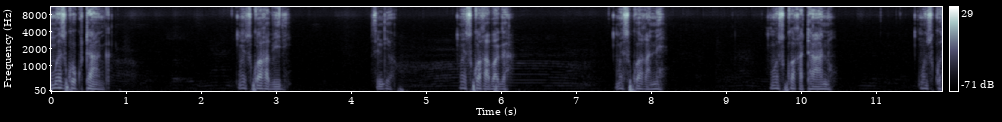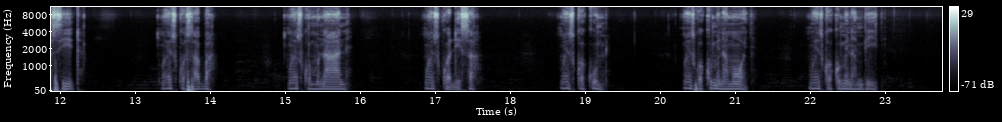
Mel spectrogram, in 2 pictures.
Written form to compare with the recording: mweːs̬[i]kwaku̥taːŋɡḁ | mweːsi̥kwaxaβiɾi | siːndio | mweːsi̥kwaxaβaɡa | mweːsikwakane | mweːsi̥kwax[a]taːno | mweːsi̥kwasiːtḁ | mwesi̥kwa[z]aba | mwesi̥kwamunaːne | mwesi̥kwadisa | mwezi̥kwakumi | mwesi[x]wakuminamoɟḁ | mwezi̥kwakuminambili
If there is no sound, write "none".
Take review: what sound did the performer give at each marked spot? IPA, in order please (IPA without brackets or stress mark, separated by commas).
i, a, s, k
